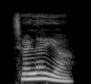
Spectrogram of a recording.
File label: "ಛಳೆಯ", Kannada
